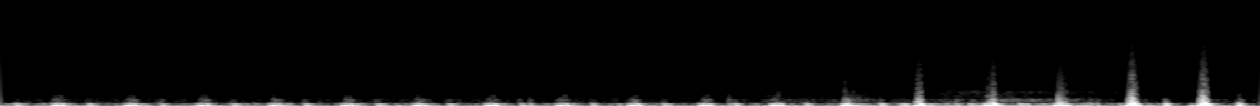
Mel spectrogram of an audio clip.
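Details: Adult male's own heartbeat during breath holds: steady, rapid low thumps, louder over the last two seconds, with a faint hum behind; a normal heartbeat.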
